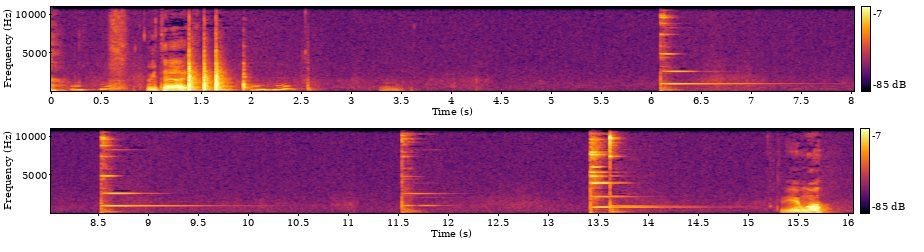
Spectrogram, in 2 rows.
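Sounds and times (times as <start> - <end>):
bright ringing ding: 6.1 - 7.6, 8.5 - 10.0, 13.4 - 14.7.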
